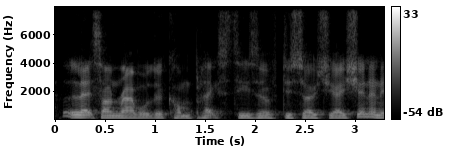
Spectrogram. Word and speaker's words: dissociation: misunderstanding dissociation okay and often this is mispronounced as disassociation this is dissociation and I'm going to explore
